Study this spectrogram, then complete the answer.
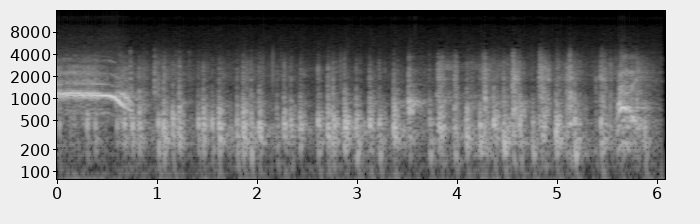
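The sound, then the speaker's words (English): A high cry opens, then a horse's hooves pound in a fast gallop during a race, the beats dense and uneven as the horse stumbles over a lower bar at a corral gate and throws its rider. “We were racing. The horse stumbled over that lower bar and threw her.”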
